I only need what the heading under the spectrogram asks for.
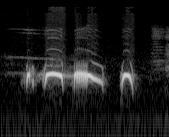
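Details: Hurried luring call of a decoy spotted dove: one full phrase of soft hollow coos, a brief lead note, two sustained notes with the second sliding down, and a separate closing coo.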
